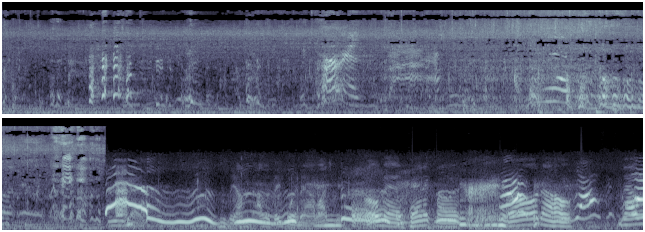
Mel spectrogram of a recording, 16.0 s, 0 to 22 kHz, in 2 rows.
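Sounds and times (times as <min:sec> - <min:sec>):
water splashing: 0:00.0 - 0:09.3.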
